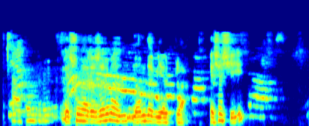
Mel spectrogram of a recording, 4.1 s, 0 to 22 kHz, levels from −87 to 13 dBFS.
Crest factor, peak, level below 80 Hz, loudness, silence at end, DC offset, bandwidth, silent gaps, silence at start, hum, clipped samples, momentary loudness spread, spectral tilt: 14 dB; -2 dBFS; -52 dBFS; -14 LUFS; 0.5 s; under 0.1%; 7.8 kHz; none; 0.1 s; none; under 0.1%; 13 LU; -5 dB/octave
